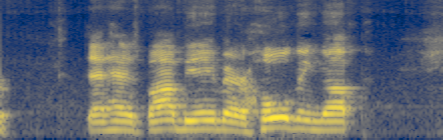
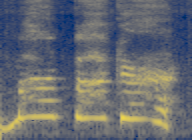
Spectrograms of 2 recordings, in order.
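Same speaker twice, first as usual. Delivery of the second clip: high, slow strained curse; mock scream; 6 dB quieter, slower than usual. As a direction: stretch the swear out like a held-back scream. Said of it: "he's out there screaming".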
